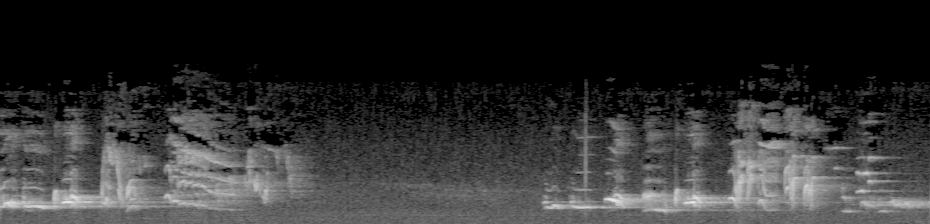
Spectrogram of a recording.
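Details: Two full blackbird song phrases separated by about two seconds of silence, each a throaty fluted warble running into a jumble of high, squeaky, chattering notes.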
